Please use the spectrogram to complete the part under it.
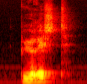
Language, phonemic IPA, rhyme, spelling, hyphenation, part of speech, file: Dutch, /pyˈrɪst/, -ɪst, purist, pu‧rist, noun, Nl-purist.ogg
- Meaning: purist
